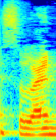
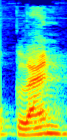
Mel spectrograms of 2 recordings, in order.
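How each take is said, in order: First: स्लाइम said with an s sound, slime; स्लाइम with s, the mistaken reading; wrong way. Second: क्लाइंब said with a hard k, klaimb; क्लाइंब starting with k, not s; right way. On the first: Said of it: "स्लाइम नहीं पढ़ते". (स्लाइम को स से, गलत उच्चारण) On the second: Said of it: "उसको क्लाइंब पढ़ते हैं". (क्लाइंब को क से बोलें) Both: Shown as a demonstration.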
